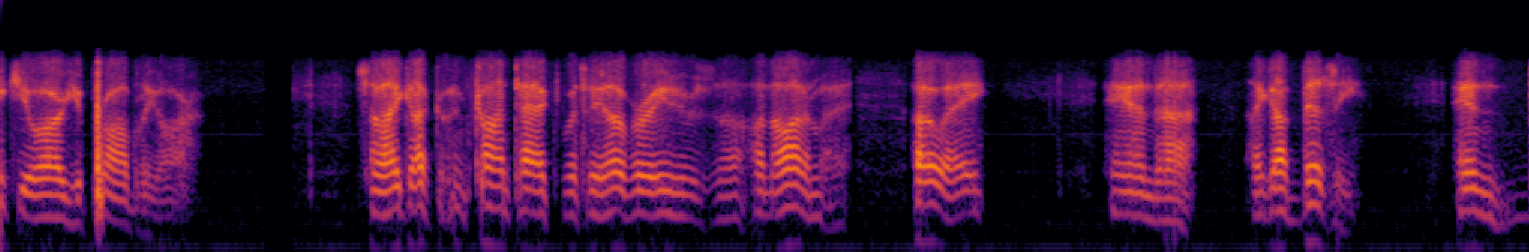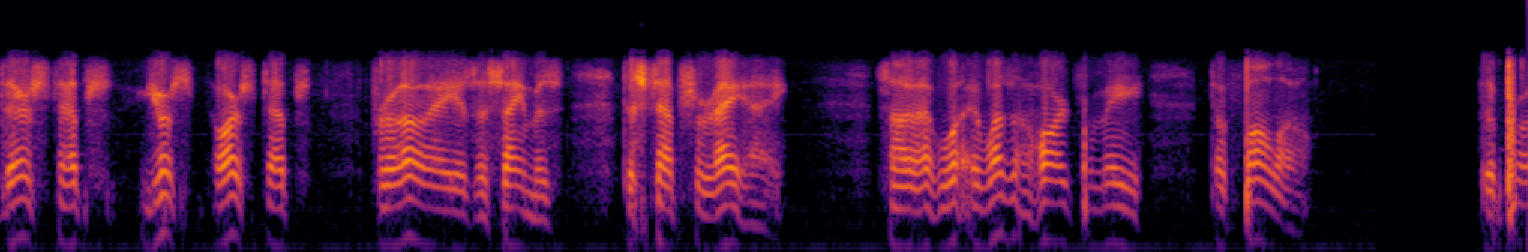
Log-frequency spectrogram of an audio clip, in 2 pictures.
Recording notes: from the 100 Pounders Phone Meeting, 10/28/23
